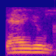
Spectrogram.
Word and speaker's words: Danyeil: Y'all can find me Daniel Green. My name is spelled D-A-N-Y-E-I-L.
